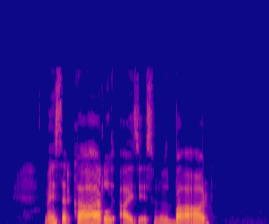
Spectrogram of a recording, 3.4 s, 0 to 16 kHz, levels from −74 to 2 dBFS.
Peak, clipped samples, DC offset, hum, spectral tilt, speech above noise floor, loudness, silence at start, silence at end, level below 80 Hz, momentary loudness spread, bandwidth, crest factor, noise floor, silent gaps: -4 dBFS; under 0.1%; under 0.1%; none; -5 dB/octave; 45 dB; -22 LUFS; 0.55 s; 0.75 s; -70 dBFS; 12 LU; 11.5 kHz; 20 dB; -67 dBFS; none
